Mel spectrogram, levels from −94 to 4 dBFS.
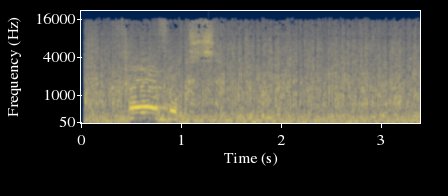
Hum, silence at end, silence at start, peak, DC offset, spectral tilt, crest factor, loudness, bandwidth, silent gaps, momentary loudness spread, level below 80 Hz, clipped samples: none; 0 s; 0.05 s; 0 dBFS; under 0.1%; -3.5 dB/octave; 14 dB; -13 LUFS; 17 kHz; none; 10 LU; -28 dBFS; under 0.1%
